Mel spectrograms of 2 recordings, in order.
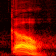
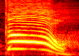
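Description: First: It is said as a relaxed suggestion. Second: It is said as an urgent command.

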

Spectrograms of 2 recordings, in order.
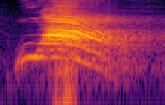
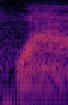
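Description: First: It is said with great excitement. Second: It is said flatly, without excitement.

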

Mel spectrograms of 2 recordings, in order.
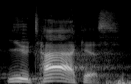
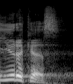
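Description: First: It is said in a Texan accent. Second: It is said in a standard accent.

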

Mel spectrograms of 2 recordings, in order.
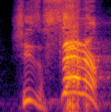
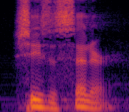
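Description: First: It is said loudly, as an exclamation. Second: It is said calmly, as plain reading.

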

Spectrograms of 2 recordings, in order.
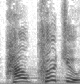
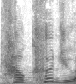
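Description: First: It sounds incredulous, as if it's impossible. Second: It sounds reproachful, scolding the listener.

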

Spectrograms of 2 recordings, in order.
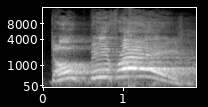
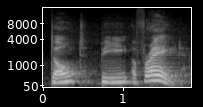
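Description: First: It is said loudly and frighteningly. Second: It is said softly and mildly.

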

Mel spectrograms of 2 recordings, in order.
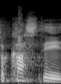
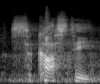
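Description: First: The name is said in the natural, local way. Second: The name is said in a stilted, GPS-like way. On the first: The speaker calls it right. "But it's Saukesti" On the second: The speaker calls it wrong. "I just love how the GPS pronounces it. ... It says Saukesti"

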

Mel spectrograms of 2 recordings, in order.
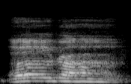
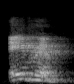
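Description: First: It is said in a booming movie-God voice. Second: It is said in a normal reading voice.

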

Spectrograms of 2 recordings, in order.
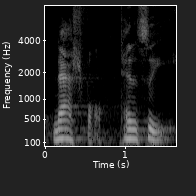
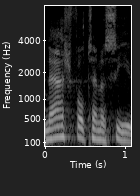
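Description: First: It is said in a Southern drawl. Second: It is said in the speaker's plain accent.

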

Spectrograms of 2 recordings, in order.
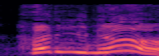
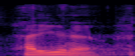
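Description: First: It is said in a panicked, freaking-out way. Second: It is said in a calm, flat way.

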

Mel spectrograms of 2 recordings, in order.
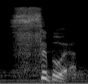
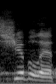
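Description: First: The word begins with an 's' sound. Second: The word begins with an 'sh' sound. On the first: The speaker calls it wrong. "Because he can't pronounce his H's" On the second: The speaker calls it right. "Say Shibboleth"

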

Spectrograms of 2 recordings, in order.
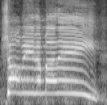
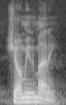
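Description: First: It is shouted with full conviction. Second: It is said flatly, without conviction.

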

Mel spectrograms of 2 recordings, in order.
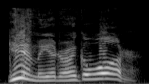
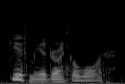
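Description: First: The phrase is shouted loudly and harshly. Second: The phrase is said quietly and calmly. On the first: A demanding, aggressive request. The speaker calls it wrong. "Jesus didn't yell it at her. He didn't" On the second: A simple, gentle request. The speaker calls it right. "He just said"

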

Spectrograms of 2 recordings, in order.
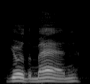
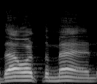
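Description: First: It is said in a praising, positive tone. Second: It is said in an accusing tone.

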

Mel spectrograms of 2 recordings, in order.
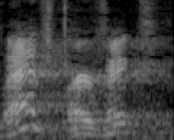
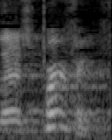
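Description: First: The tone is sarcastic and dry. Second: The tone is sincere and pleased. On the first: The speaker is actually annoyed with the situation. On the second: The speaker is genuinely happy with the arrangement.

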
